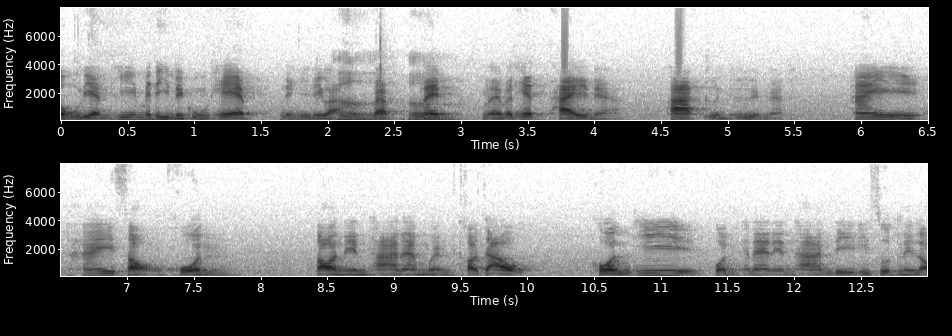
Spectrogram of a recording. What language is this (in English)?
Thai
